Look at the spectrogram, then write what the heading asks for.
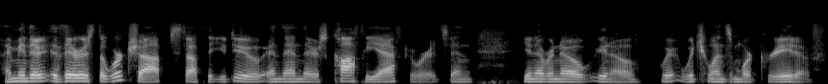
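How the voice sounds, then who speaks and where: Man, lower-pitched gravelly voice, casual interview guest, thoughtful, halting delivery. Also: steady tone, a bit bright, dry recording. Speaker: podcast guest, amateur theater member. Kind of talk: casual reflective interview conversation. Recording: dry, dull lo-fi sound.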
